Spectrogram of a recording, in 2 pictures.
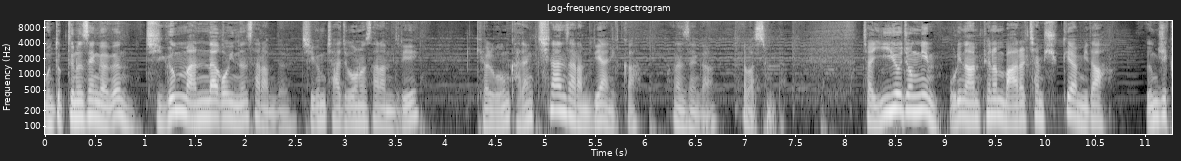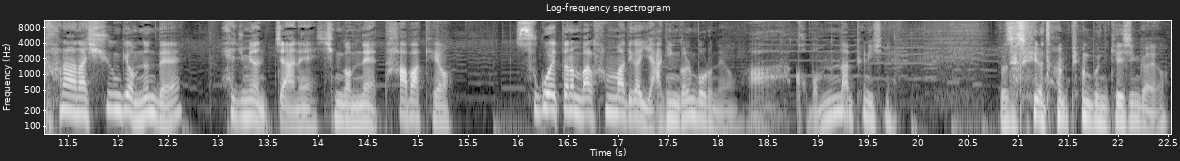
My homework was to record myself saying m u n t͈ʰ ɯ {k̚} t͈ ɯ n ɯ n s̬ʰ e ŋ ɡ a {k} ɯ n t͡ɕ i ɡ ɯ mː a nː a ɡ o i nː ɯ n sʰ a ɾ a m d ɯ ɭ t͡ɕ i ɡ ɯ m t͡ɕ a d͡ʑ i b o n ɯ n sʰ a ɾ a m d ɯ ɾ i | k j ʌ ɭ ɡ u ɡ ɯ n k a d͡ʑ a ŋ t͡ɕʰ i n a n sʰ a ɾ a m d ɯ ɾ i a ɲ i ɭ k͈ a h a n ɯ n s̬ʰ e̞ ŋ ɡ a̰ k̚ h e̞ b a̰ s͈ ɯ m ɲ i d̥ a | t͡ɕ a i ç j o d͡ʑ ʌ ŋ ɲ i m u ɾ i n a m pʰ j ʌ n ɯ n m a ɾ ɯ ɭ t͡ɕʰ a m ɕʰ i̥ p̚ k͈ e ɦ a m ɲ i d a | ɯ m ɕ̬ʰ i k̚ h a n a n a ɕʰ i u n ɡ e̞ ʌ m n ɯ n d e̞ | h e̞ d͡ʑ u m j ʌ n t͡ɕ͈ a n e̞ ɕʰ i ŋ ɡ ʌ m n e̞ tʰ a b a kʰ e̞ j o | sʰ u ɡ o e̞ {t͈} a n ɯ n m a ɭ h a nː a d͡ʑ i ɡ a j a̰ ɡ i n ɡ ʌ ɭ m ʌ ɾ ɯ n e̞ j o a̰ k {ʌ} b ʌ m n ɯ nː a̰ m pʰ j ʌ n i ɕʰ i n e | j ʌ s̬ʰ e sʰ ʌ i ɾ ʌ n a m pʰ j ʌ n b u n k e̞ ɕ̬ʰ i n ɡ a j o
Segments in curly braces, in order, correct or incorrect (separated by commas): correct, incorrect, correct, correct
